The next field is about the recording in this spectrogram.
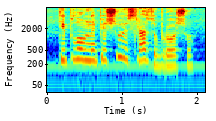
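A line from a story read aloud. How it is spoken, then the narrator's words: Innocent tone. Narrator (Russian): невинным тоном ответила та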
